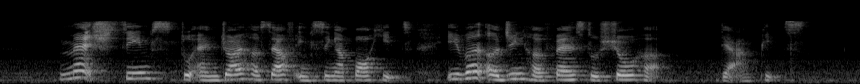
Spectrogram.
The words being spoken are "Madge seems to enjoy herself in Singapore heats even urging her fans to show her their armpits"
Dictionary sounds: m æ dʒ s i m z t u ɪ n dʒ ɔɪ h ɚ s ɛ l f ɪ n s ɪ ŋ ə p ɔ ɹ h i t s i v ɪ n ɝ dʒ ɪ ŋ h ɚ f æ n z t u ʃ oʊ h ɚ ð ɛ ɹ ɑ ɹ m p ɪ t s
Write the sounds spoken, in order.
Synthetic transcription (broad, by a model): m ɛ tʃ s i m s t u ɪ n dʒ ɔɪ h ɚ s ɛ l f ɪ n s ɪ ŋ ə p ɔ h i t i v ɪ n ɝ dʒ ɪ ŋ h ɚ f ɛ n s t u ʃ oʊ h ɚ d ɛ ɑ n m p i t s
